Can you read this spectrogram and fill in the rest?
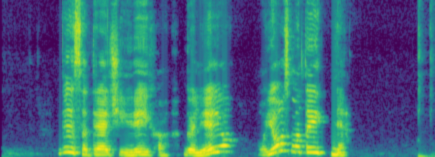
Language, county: Lithuanian, Vilnius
